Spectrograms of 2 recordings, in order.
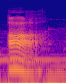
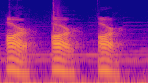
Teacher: in the British Edition the AR sound sounds similar to ah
